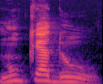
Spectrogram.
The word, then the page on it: mocador: moucadou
